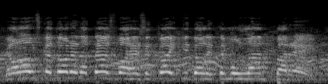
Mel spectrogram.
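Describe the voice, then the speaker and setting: High-pitched male host hyping a crowd. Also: steady tone. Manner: hyping the crowd, call and response. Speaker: battle host. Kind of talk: live event hosting. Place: live block party stage. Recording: echoey, far from mic, crowd noise.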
